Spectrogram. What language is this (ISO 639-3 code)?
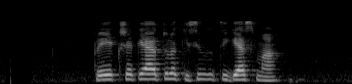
sin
